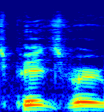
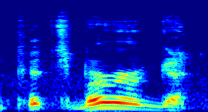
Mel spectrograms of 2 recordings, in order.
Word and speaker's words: Pittsburgh: are proud of the pittsburgh not with the g alone with the h a berg you don't pronounce the h but it's there i don't know why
